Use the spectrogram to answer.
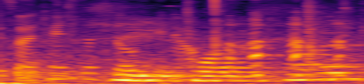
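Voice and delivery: chuckling as she says it; laughing. Real, not acted. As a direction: say it while laughing at yourself. Amused at her own renaming.

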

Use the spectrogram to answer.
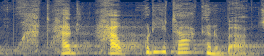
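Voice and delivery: high, startled what-are-you-talking-about; mock disbelief. Husband hearing his wife say they're stalked, half-mocking surprise. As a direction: play the baffled husband caught off guard. Incredulous husband, retold quote.

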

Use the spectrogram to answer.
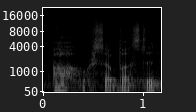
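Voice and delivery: hushed, whispered aside; whispered dread. Retold or imitated. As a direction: imitate whispering to your partner in crime. Retold aside to brother when caught.

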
